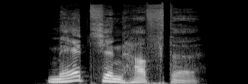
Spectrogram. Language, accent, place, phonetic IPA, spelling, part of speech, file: German, Germany, Berlin, [ˈmɛːtçənhaftə], mädchenhafte, adjective, De-mädchenhafte.ogg
- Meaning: inflection of mädchenhaft: 1. strong/mixed nominative/accusative feminine singular 2. strong nominative/accusative plural 3. weak nominative all-gender singular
